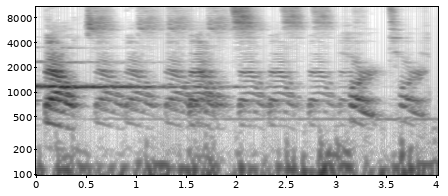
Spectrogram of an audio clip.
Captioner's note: echoes; echoes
